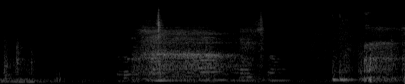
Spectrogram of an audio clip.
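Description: A faint, low voice speaking quietly, with near-silent gaps before and after.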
